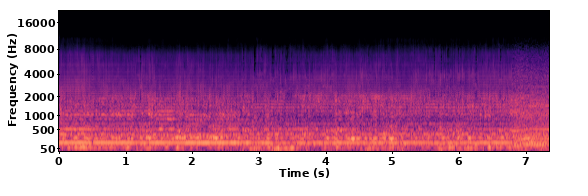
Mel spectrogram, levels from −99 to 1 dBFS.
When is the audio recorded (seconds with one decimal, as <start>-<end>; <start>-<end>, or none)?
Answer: 6.8-7.4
